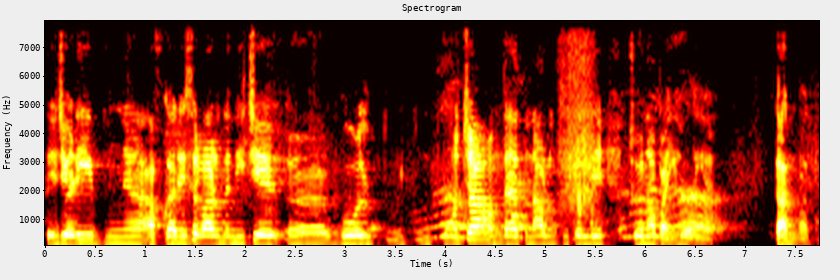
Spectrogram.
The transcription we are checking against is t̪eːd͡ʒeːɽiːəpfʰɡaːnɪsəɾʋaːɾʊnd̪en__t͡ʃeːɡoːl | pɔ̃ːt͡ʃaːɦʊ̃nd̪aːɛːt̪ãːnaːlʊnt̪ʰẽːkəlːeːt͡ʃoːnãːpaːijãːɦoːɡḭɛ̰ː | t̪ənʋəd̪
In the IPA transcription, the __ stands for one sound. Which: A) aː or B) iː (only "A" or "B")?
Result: B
